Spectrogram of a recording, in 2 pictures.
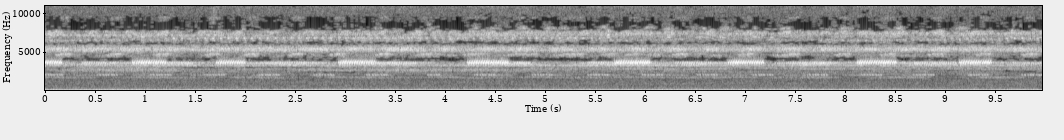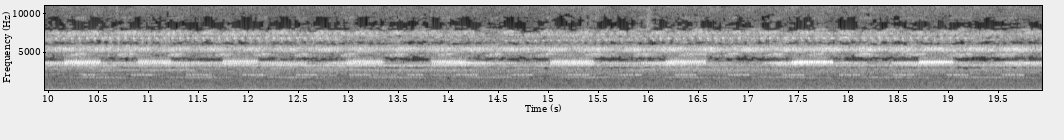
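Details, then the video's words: Crickets chirping in a peaceful park as evening unfolds; steady high-pitched pulsing bands layered in a dense chorus, with slight swells in loudness every second or so over low background noise. "Park Serenade: Cricket Sounds in a Peaceful Park | Evening Ambience"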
